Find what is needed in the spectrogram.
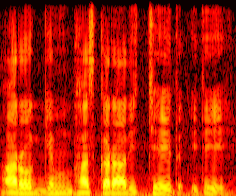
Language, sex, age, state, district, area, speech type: Sanskrit, male, 30-45, Karnataka, Dakshina Kannada, rural, spontaneous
